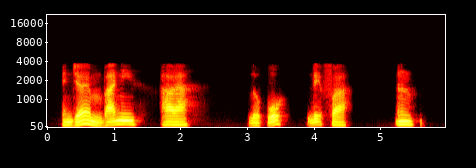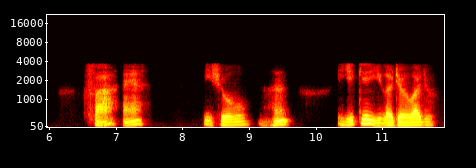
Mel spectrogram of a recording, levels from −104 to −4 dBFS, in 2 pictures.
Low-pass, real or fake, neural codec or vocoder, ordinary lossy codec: 3.6 kHz; fake; codec, 16 kHz, 0.5 kbps, X-Codec, WavLM features, trained on Multilingual LibriSpeech; none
